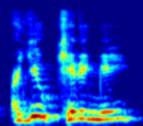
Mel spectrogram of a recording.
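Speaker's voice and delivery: loud, high retold outburst; really loud. Colleague erupts at broadcaster on the plane, really loud. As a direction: imitate an exasperated colleague erupting. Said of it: "really loud in the plane".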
